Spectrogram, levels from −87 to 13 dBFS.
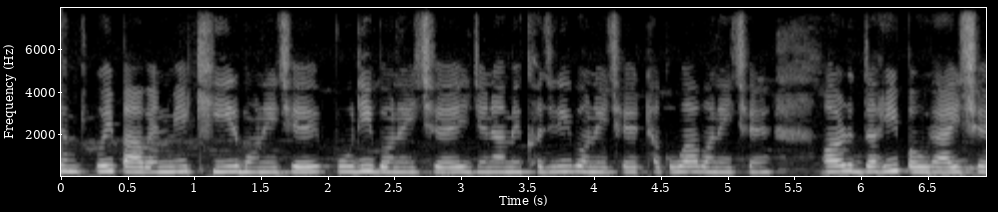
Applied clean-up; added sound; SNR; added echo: none; none; none; none.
